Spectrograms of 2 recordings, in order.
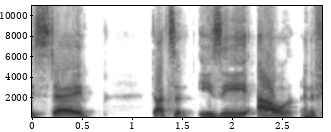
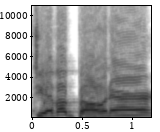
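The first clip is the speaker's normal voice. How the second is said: put-on scream, shouted out across a distance; 4 semitones higher, 4 dB louder than usual. Recounting a woman yelling at a man across a pond: imitating someone screaming. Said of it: "Screaming at him across the pond".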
